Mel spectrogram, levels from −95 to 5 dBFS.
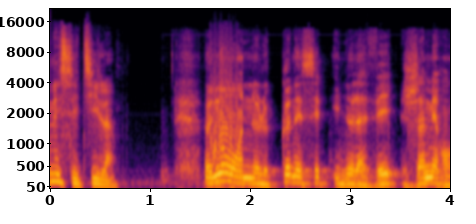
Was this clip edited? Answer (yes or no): yes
